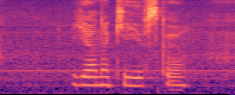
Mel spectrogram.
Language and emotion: Russian, neutral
